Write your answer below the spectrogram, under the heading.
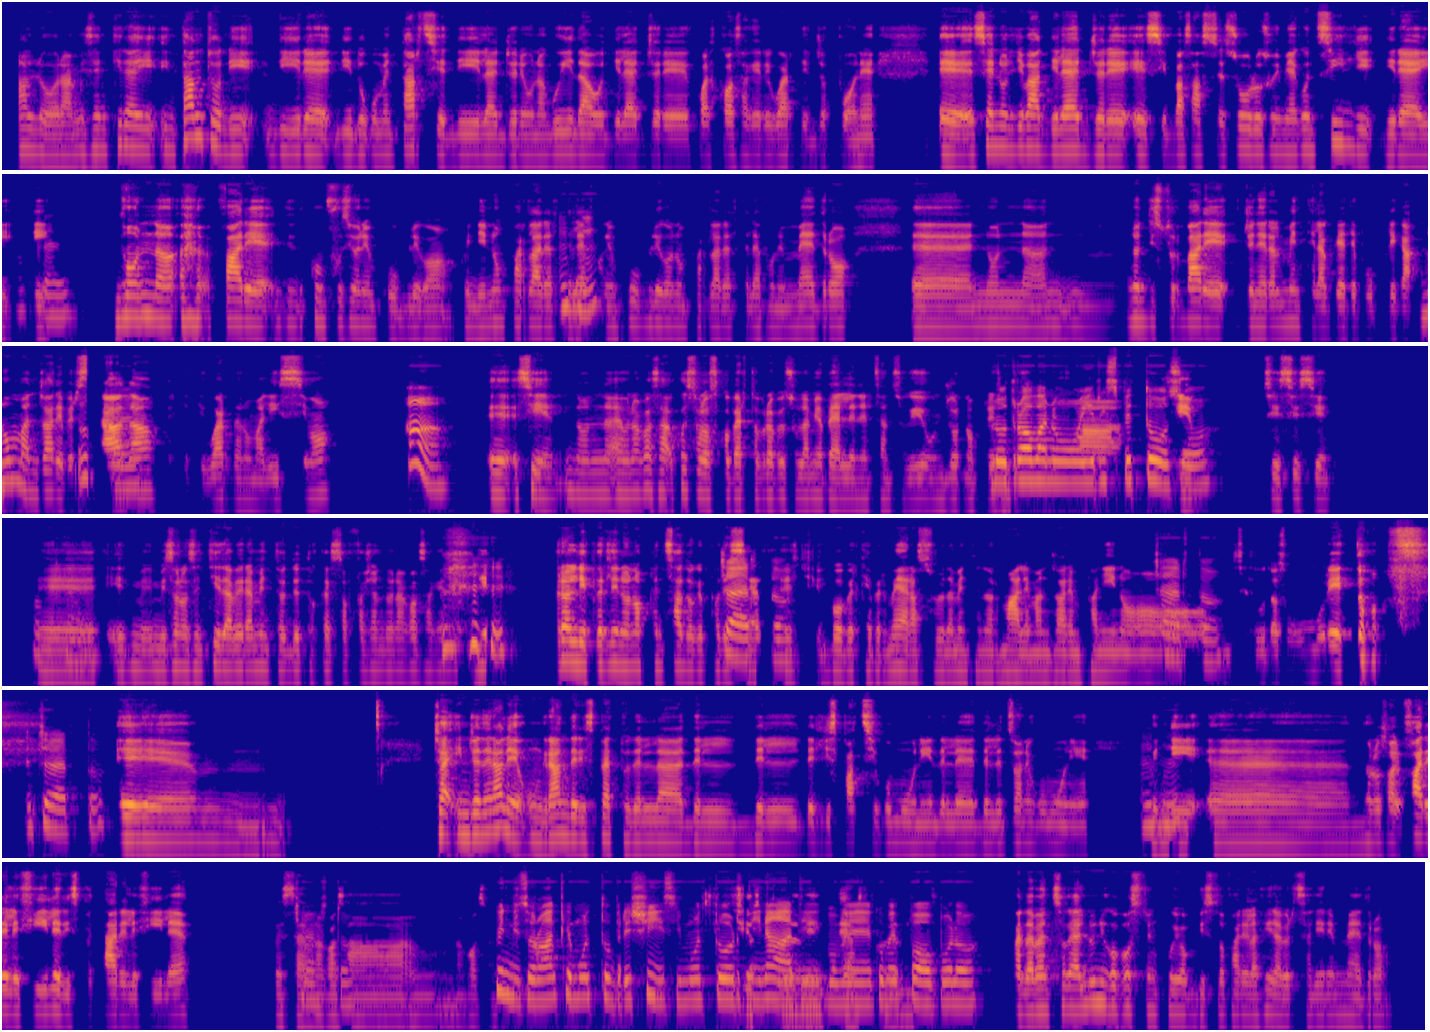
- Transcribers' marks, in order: laughing while speaking: "non fare"; unintelligible speech; chuckle; tapping; other background noise; drawn out: "panino"; chuckle; tongue click; "cioè" said as "ceh"; drawn out: "ehm"
- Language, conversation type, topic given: Italian, podcast, Dove ti sei sentito più immerso nella cultura di un luogo?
